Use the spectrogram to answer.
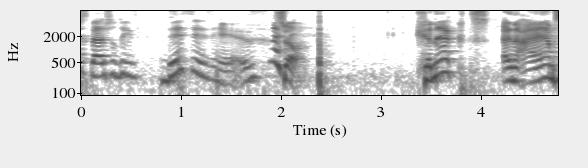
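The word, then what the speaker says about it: Knecht: silence it's k-n-e-c-h-d but you do pronounce both the K and the N because German is horrible correct um except make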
